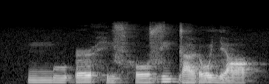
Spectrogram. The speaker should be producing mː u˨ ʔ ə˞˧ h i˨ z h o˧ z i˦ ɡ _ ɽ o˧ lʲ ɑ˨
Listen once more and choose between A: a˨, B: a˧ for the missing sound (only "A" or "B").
A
